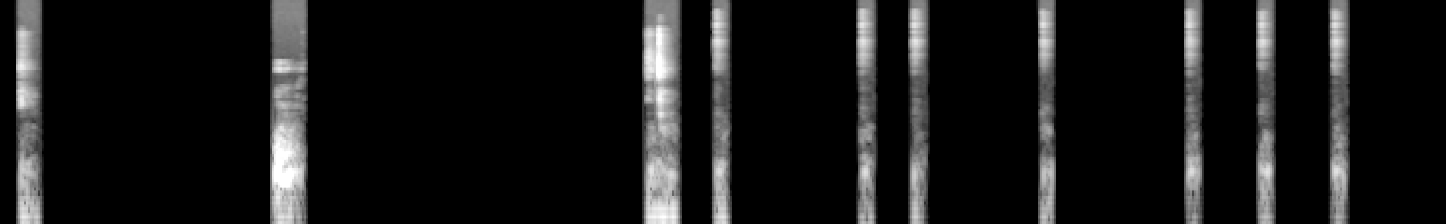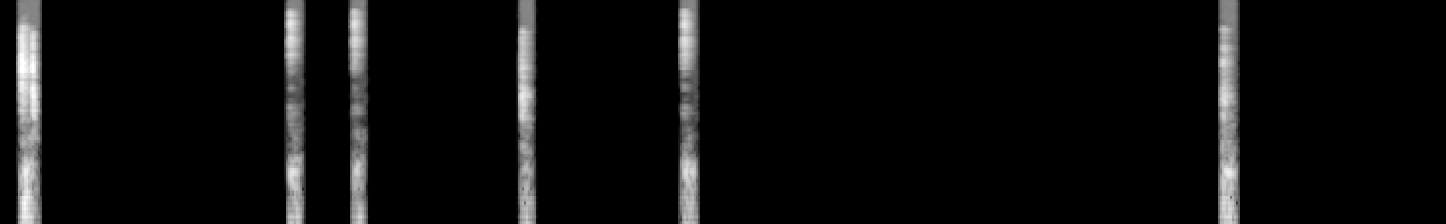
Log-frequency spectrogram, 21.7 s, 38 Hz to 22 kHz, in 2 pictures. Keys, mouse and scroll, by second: 3.4 right click, 4.8 3, 5.3 click, 7.7 click, 9.8 click, 10.9 x, 11.5 click, 14.6 x, 15.2 click, 17.5 scroll down 1, 18.0 shift+middle click, 18.3 middle click, 18.4 middle click, 19.3 shift+middle click, 20.1 scroll down 1, 20.8 middle click.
